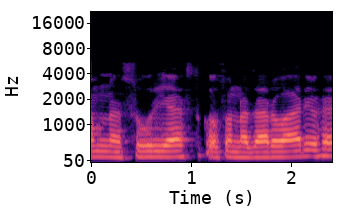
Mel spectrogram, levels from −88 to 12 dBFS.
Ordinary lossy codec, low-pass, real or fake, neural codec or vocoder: none; 5.4 kHz; real; none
